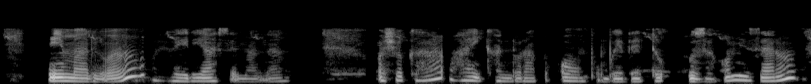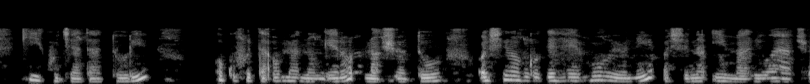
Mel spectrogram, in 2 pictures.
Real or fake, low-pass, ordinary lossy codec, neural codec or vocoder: real; 5.4 kHz; AAC, 48 kbps; none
